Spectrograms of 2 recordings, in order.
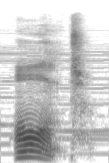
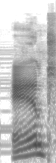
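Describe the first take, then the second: First: The vowel sounds like the one in father. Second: The vowel sounds like the one in cat. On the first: "You say aren't" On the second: "Ant like the bug"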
